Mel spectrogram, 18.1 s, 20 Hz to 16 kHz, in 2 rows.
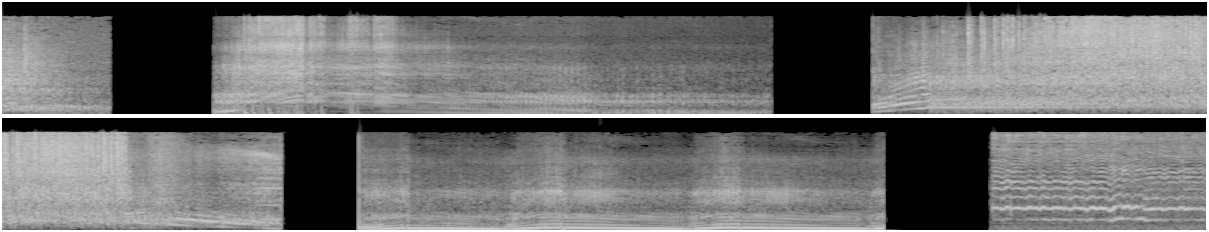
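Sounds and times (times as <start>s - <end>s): car engine revving: 1.6s - 5.2s, 6.6s - 15.7s.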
